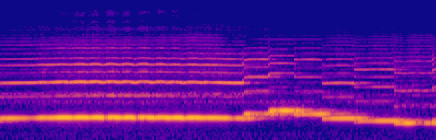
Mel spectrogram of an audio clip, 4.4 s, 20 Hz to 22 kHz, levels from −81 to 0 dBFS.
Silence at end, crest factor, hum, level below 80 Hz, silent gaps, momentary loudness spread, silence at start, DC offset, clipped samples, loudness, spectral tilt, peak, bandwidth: 0 s; 10 dB; none; -78 dBFS; none; 8 LU; 0 s; under 0.1%; under 0.1%; -18 LUFS; 1.5 dB/octave; -8 dBFS; 7.8 kHz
